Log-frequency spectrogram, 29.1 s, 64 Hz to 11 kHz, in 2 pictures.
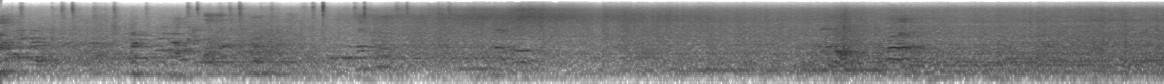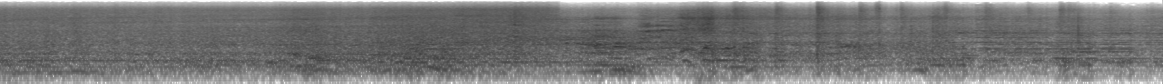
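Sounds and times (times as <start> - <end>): many people talking: 0.0 - 6.8, 21.4 - 29.0.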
